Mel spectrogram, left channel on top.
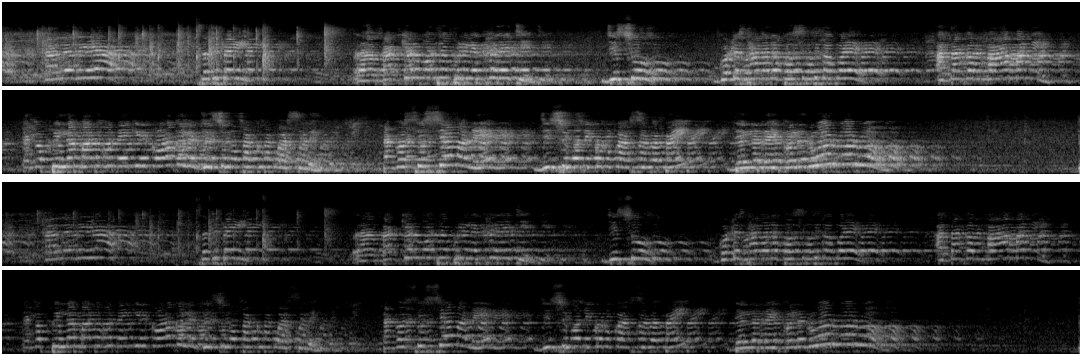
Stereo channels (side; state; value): right; quieter; 10.9 dB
